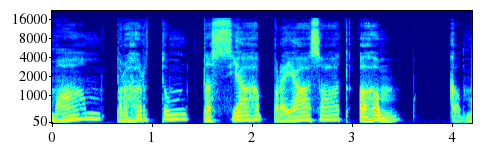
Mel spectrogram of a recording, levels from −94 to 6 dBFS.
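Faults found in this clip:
No audible faults found.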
